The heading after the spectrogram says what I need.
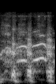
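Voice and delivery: a short high burst of laughter. Real, not acted. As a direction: laugh out at the joke. Laughing at Megan joke.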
